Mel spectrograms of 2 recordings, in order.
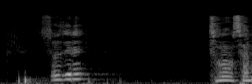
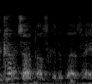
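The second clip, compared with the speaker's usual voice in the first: breathy, high, hopeless cry for help; tragic plea; 13 semitones higher, 5 dB quieter than usual. Pretend. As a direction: beg God in despair, half whispered. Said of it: "こう悲壮感を持って". (悲壮感たっぷりの嘆き声)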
